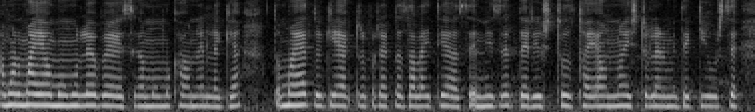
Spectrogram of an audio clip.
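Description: High-pitched woman with a dark, mellow tone. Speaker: cooking vlogger. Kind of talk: vlog narration. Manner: animated.

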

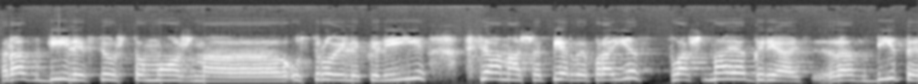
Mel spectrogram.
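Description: A woman speaks at a very slow pace with a high pitch and fairly even intonation. Her loudness swings widely. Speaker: viewer calling in. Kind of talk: phone-in complaint. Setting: phone call.

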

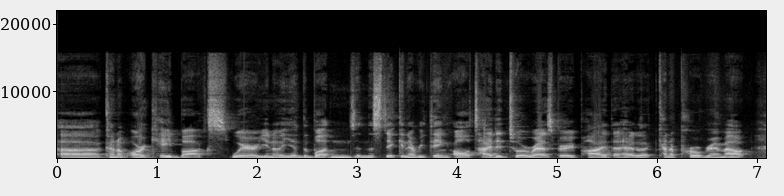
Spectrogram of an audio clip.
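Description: The background is quiet. A man speaks in a fairly low pitch with a bright, sharp tone. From Texas. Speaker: animation artist and art instructor; art instructor. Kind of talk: interview. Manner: casual with many fillers. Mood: relaxed, friendly. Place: home room.

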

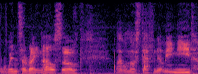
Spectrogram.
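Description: A man with a fairly low voice is heard amid noticeable background noise. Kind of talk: casual vlog chat. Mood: reflective, a little emotional. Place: home room. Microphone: phone near.

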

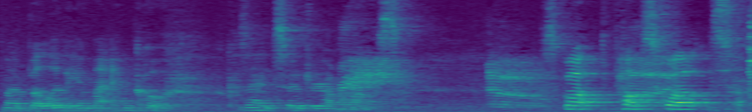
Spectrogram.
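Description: Over loud background noise and audible room echo, a woman speaks at a fairly slow pace. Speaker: fitness creator. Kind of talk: workout tutorial. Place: home room. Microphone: camera far.

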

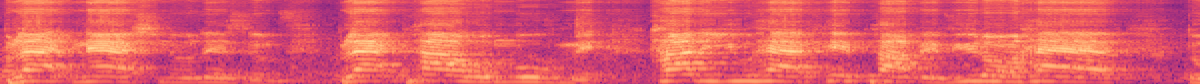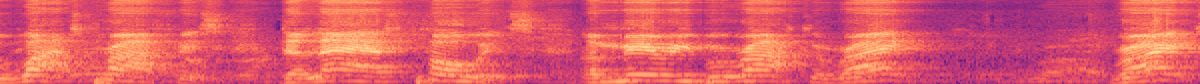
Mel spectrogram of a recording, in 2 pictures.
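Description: A man speaks at a moderate pace in a raised, projected voice with ordinary pitch variation, with audible room echo and light background noise. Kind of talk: oratory to a live audience. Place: stage. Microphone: camera far.

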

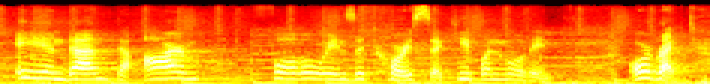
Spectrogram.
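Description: At a fairly slow pace, a woman speaks in a high voice while faint music plays in the background. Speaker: fitness instructor. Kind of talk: workout instruction. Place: studio.

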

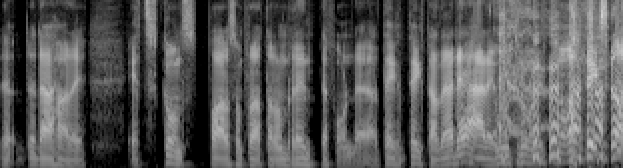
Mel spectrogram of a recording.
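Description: At a moderate pace, a man with a fairly low pitch and a bright, sharp tone speaks with ordinary pitch variation, the sound dry and close with no echo. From Finland. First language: not Swedish; Swedish is his third language (speaking Swedish). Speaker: finance professional, lawyer and community member. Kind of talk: interview. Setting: studio visit. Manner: halting, many repetitions and fillers.

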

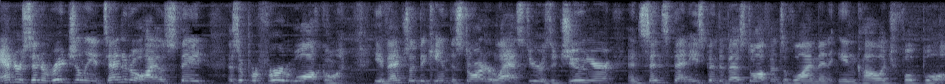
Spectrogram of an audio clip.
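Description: A man speaks at a very fast pace in a high pitch with ordinary pitch variation. He leaves hardly any pauses, over noticeable background noise. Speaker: gaming youtuber. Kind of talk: gameplay commentary.

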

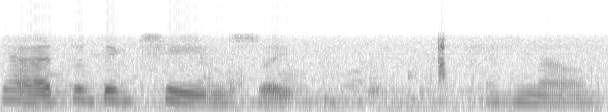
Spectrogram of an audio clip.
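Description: Speaking at a fairly slow pace, a woman with an American accent uses a medium pitch, ordinary pitch variation, and vocal fry.

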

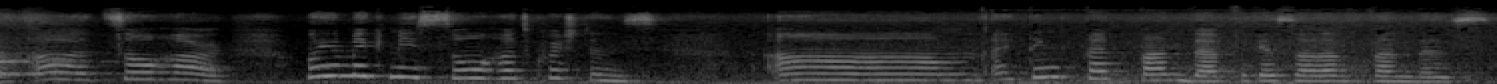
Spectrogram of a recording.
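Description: A woman's high-pitched voice at a fairly slow pace, full of very wide pitch swings, against noticeable background noise. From Israel. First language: Hebrew. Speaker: gaming YouTuber. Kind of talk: casual vlog Q&A. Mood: cheerful, playful. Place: home room. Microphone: phone near.

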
